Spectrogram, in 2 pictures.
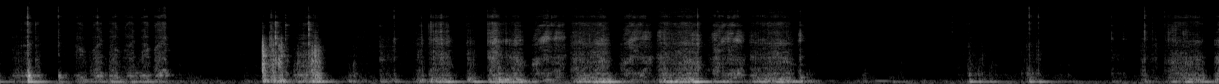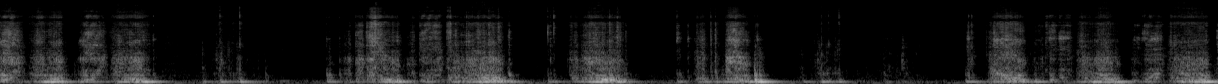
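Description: A chainsaw chain sharpened with a hand file: steady, repeated rasping strokes in a quick even rhythm over about twenty-four seconds, close but fairly quiet, with no voices.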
